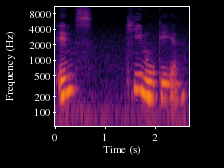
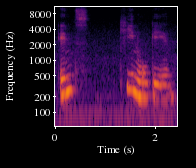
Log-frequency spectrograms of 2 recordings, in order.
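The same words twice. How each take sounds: The two takes are said the same way.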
